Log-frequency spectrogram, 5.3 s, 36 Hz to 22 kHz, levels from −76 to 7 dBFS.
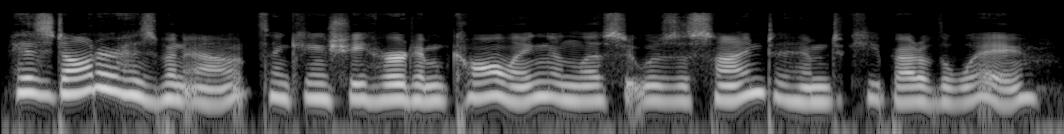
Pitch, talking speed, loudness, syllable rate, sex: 200 Hz, 260 wpm, -18 LUFS, 5.4 syllables/s, female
